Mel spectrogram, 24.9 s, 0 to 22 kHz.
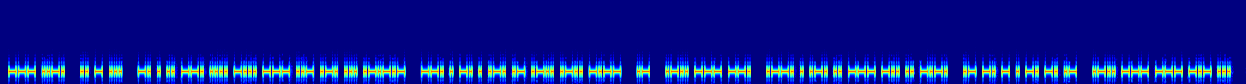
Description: Morse code, heard as a keyed tone, about 25 wpm, 600 Hz. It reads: OF ITS NEIGHBOURS. GENERALLY A LOG PERIODIC ANTENNA LOOKS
